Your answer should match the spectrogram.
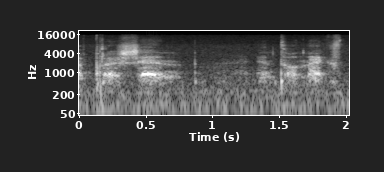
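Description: A person whispering close to the microphone: two short whispered phrases, one at the start and one near the end.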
